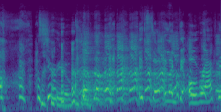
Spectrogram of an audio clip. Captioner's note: group laughing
